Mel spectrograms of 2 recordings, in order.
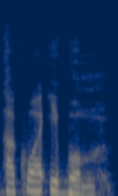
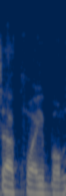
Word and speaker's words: Akwa Ibom: Alford will tell you when you pronounce Aqua ibom it tells you the word is aqua ibom so if lots of Nigerians actually call it akwa ibom so I learned from him to say that state is aqua ibom State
